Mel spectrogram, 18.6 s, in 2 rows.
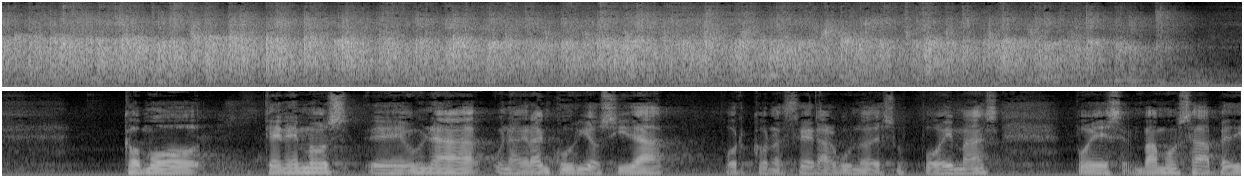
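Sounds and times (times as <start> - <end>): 
audience applause for the winning poet: 0.0 - 9.0
speech: 10.2 - 18.5.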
